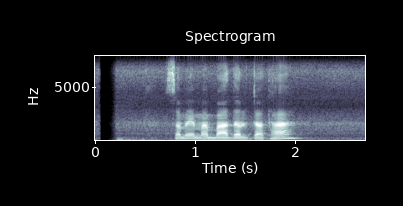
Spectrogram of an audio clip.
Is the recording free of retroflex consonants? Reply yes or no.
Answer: yes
